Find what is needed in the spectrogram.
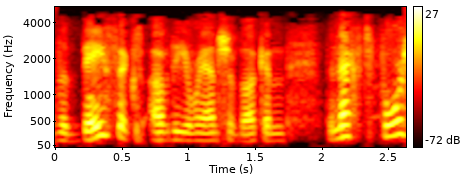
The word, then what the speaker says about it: Urantia: It's U-R-A-N-T-I-A. That's U-R-A-N-T-I-A, Urantia.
